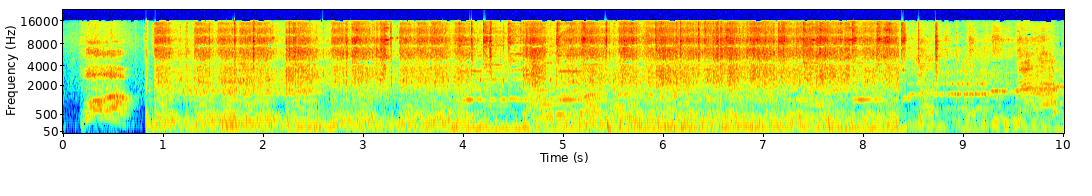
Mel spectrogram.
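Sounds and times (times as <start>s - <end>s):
dense crackling noise: 0.8s - 8.4s.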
